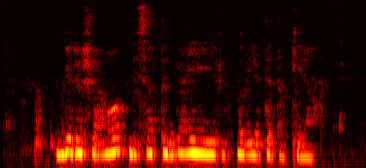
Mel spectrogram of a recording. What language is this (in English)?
Basque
